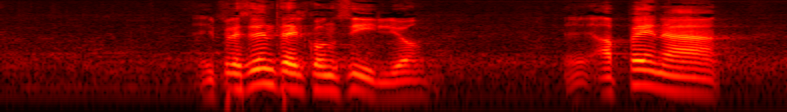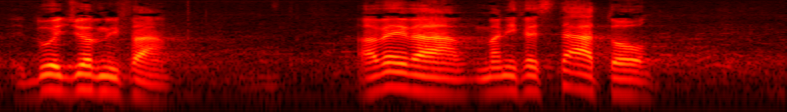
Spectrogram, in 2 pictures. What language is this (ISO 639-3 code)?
ita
